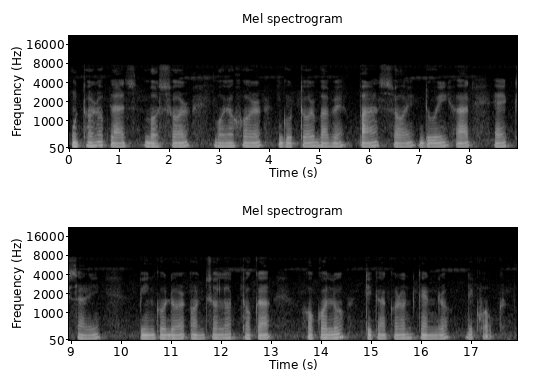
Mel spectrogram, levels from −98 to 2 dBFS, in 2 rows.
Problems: low volume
